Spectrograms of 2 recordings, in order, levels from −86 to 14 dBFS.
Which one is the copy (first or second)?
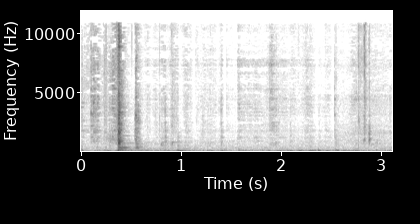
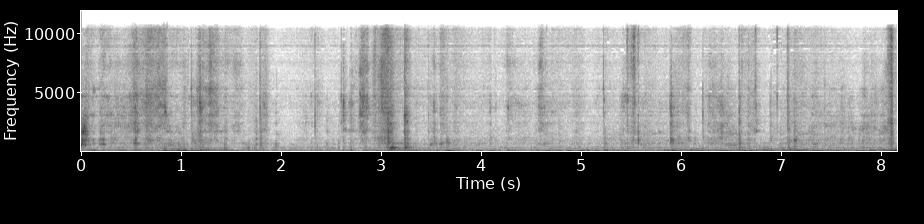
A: second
